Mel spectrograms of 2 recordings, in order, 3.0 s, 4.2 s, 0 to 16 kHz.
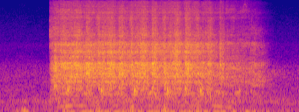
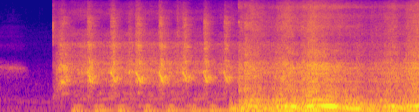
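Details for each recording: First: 2001 Yamaha Bear Tracker 250 ATV that sat a long time with a fouled plug: about two seconds of buzzing starter cranking with a soft uneven chug, never firing. There is no spark. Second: 2001 Yamaha Bear Tracker 250cc ATV, long-sitting, no-spark problem with stator pickup coil suspected, fuel leaking, likely at tank petcock seal: brief cranking, then catches cleanly and idles with steady low pulses and light blips; normal start and idle.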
